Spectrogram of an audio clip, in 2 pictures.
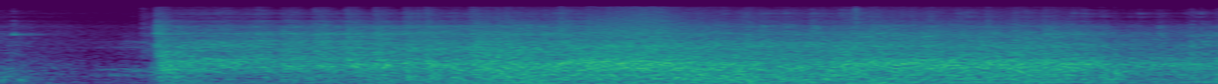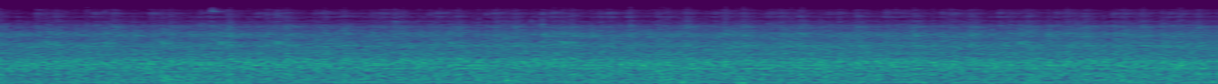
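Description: A fire truck's engine starting about half a second in and running loudly, then settling after a few seconds to a steady idle with a low hum.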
